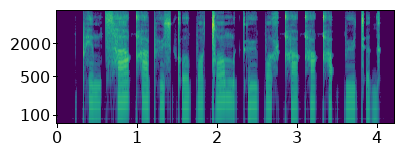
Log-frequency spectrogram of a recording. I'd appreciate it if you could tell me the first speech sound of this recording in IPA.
pʰ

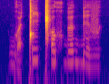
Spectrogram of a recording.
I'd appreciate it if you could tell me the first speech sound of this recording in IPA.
ɡʷ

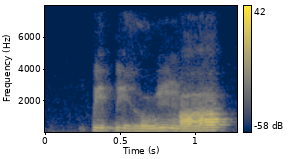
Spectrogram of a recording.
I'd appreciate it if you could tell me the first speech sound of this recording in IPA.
k͡p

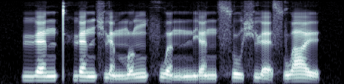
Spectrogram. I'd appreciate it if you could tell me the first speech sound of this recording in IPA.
ɥ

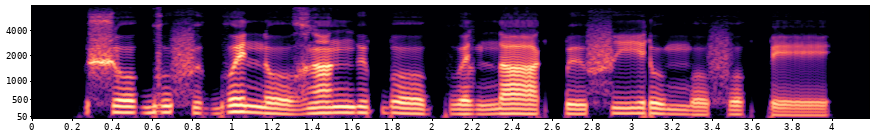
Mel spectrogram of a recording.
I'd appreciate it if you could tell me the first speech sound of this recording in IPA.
ʃ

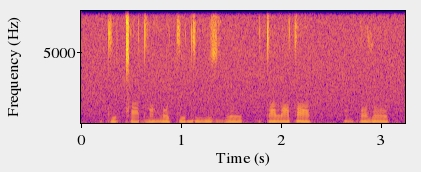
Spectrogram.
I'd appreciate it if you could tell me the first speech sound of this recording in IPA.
tʲ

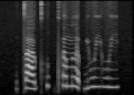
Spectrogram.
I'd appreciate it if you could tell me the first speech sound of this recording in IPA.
t̪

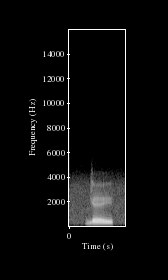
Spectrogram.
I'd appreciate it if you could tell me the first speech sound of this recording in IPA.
ɡ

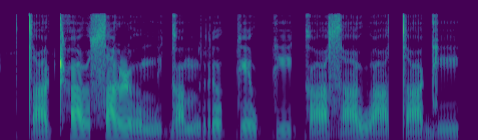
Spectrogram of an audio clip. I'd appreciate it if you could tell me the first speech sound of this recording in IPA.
tˤ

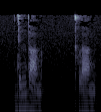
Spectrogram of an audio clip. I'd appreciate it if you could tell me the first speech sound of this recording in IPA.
d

